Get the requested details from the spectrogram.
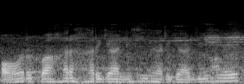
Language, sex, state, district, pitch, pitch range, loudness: Hindi, female, Uttar Pradesh, Lucknow, 130 Hz, 125-140 Hz, -17 LUFS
